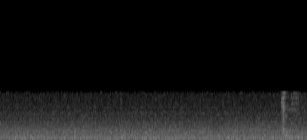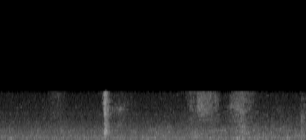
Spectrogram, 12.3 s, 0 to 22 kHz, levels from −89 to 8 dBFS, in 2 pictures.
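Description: A noise suppressor designed for speech was left running on this material for the whole clip. It treats sustained tones, ambience and decay tails as noise and pulls them down, while sharper onsets mostly pass. Held sounds and their tails sink by roughly 5 dB and then recover as the next attack arrives, so the level pumps and flutters and the sound thins between onsets. It passed through call microphone processing, and nothing above 8 kHz is present.

At 2.42 s there is a bit error spike: a flipped bit in the digital path knocks two adjacent samples far off their true value before they snap back. It is heard as a single sharp, broadband tick that has nothing to do with the surrounding sound. A second bit error spike at 10.64 s affects just one sample and produces another isolated click of the same kind.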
